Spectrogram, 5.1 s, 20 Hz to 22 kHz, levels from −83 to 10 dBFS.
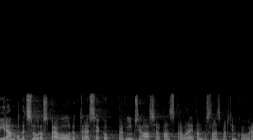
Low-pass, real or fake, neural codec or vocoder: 7.2 kHz; real; none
